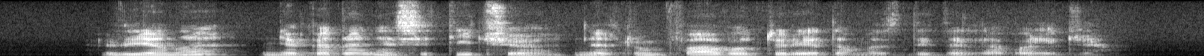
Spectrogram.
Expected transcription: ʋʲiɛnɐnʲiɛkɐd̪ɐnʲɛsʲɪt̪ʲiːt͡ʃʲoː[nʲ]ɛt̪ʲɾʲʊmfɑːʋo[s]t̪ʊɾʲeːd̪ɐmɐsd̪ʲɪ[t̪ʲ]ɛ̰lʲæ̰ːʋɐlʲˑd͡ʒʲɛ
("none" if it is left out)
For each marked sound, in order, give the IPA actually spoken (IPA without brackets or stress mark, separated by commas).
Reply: nʲ, none, d̪ʲ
